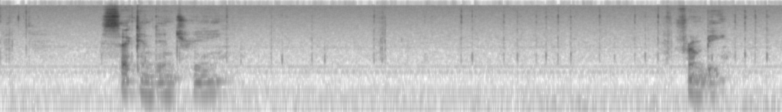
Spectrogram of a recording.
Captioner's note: writing Sounds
